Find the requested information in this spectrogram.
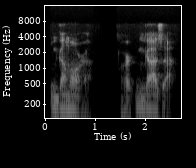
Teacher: a very back of the throat gutural G almost an ngg sound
